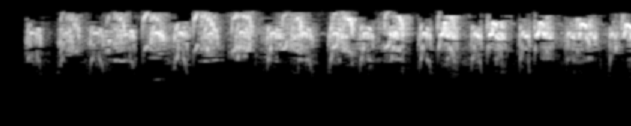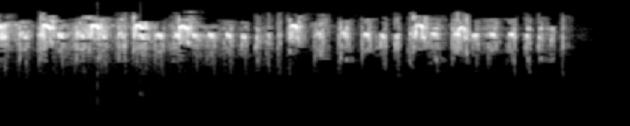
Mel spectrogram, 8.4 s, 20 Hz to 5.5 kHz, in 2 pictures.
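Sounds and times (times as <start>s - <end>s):
joao-de-barro bird calling: 0.0s - 8.1s.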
